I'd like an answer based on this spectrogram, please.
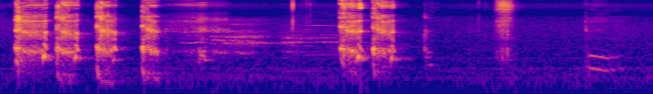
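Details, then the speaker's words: Coughing from someone who says they are sick while playing a game; cough. "Guys, aku batuk nih guys."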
